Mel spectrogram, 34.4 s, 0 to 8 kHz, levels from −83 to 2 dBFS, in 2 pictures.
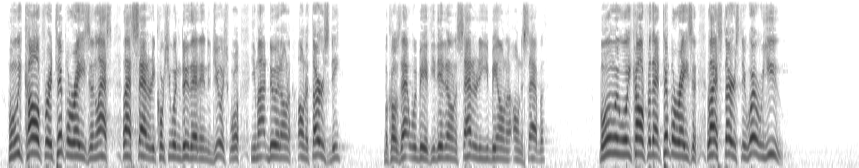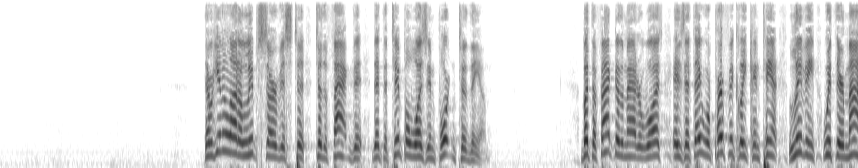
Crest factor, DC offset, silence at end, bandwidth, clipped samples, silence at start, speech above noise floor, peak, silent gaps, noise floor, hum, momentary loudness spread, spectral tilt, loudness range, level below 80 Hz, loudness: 18 dB; under 0.1%; 0 s; 7.6 kHz; under 0.1%; 0.15 s; 51 dB; -8 dBFS; none; -76 dBFS; none; 10 LU; -4 dB/octave; 6 LU; -46 dBFS; -25 LUFS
